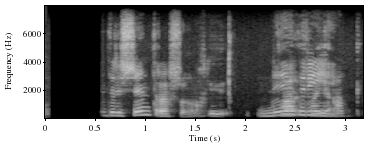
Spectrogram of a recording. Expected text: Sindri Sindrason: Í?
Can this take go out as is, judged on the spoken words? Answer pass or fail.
fail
